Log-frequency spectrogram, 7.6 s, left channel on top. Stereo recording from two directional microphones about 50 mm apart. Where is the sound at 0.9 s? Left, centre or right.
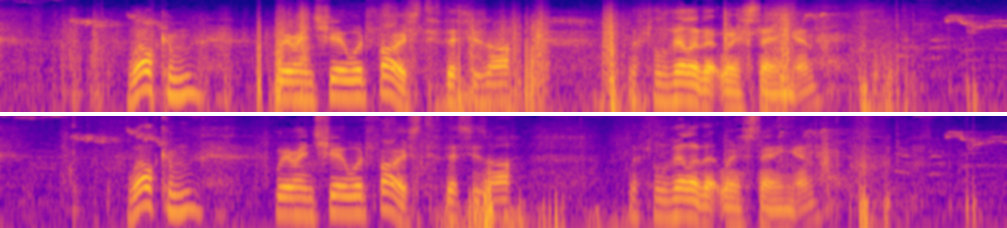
Right.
